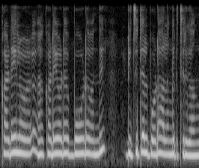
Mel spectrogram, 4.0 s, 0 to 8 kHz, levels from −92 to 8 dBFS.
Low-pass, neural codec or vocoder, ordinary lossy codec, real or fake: 7.2 kHz; none; none; real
